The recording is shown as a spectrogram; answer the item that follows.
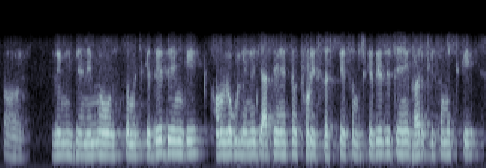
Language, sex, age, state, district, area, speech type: Hindi, female, 30-45, Uttar Pradesh, Varanasi, urban, conversation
